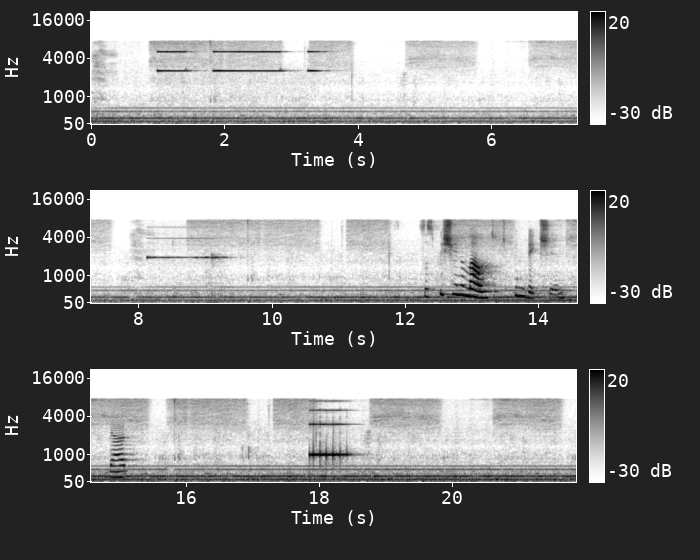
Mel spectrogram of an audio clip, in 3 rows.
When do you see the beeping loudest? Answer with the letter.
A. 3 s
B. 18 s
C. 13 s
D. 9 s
B.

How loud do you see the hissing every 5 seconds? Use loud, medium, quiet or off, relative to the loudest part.
medium, medium, loud, loud, loud.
